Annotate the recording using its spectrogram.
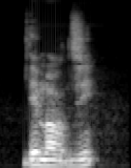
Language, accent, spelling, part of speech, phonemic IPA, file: French, Canada, démordît, verb, /de.mɔʁ.di/, LL-Q150 (fra)-démordît.wav
- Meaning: third-person singular imperfect subjunctive of démordre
